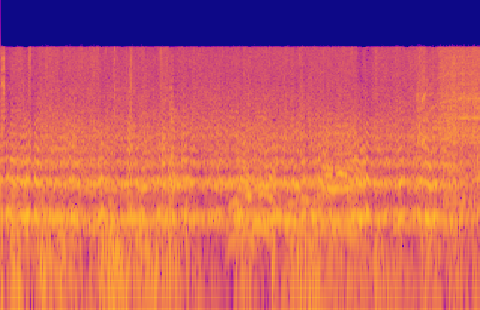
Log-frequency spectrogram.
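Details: Agitated bees pouring from a hive found inside a house wall during pest-control removal; loud, continuous buzzing drone holding a steady pitch, thick and unbroken across the whole stretch, with faint rustling beneath.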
